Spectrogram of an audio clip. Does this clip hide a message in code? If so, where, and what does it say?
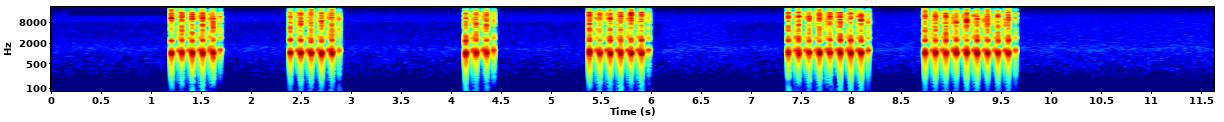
Yes: pulse dialling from 1.2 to 9.7 s, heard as clicks on a phone line, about 10 pulses a second. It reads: 5 5 3 6 8 9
